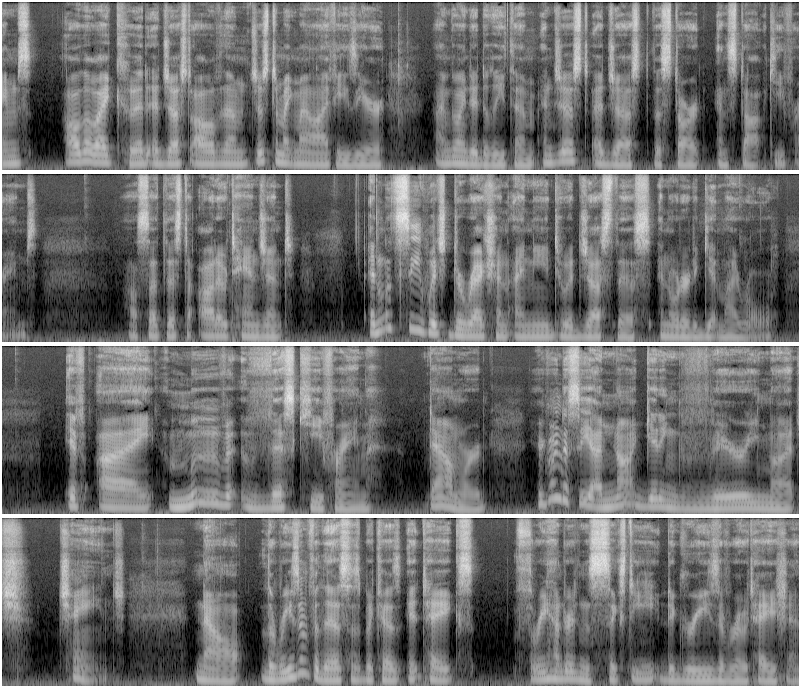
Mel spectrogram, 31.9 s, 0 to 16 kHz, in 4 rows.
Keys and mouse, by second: 3.9 Delete, 7.3 click, 10.2 click, 16.0 click, 16.8 click, 19.5 shift+middle click, 24.0 shift+click.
